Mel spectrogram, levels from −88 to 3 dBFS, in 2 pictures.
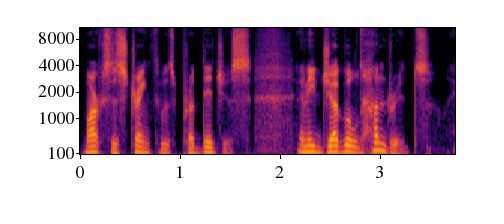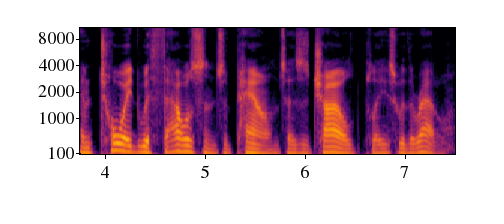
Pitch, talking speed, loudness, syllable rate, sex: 130 Hz, 170 wpm, -21 LUFS, 4.0 syllables/s, male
